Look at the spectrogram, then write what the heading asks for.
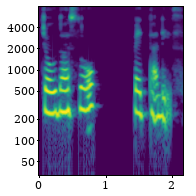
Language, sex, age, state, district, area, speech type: Hindi, female, 30-45, Madhya Pradesh, Ujjain, urban, spontaneous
